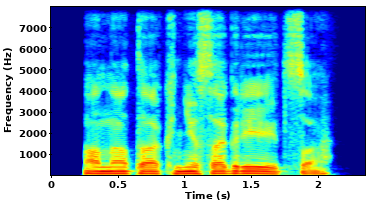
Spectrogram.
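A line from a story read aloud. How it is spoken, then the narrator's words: Tired, curt. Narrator (Russian): устало бросил Дакар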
